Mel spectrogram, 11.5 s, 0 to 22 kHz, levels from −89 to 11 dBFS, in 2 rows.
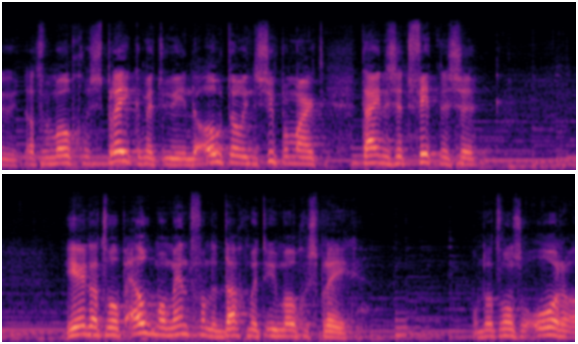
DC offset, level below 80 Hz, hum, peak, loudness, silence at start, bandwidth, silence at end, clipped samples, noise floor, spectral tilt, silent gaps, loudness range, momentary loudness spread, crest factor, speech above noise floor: under 0.1%; -58 dBFS; none; 0 dBFS; -21 LUFS; 0 s; 13.5 kHz; 0 s; under 0.1%; -42 dBFS; -6 dB/octave; none; 4 LU; 22 LU; 20 dB; 22 dB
